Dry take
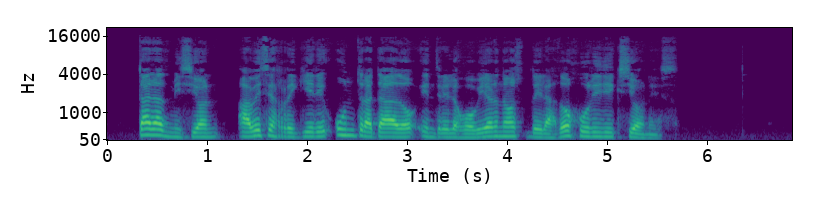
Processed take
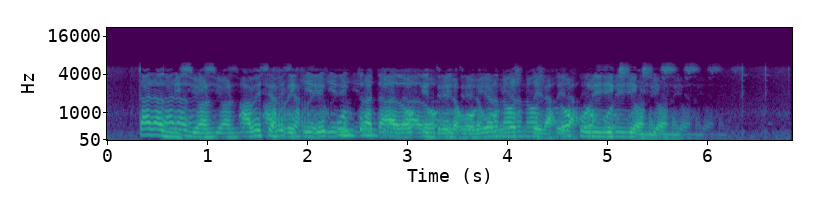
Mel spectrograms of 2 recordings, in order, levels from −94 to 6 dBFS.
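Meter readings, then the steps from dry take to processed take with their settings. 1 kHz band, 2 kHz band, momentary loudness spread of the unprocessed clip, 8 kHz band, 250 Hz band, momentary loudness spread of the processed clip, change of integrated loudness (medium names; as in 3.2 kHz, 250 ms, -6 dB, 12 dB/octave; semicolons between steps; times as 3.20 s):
-3.5 dB, -3.5 dB, 9 LU, no reading, +1.0 dB, 5 LU, -3.5 dB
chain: peaking EQ 990 Hz +9.5 dB 0.38 oct; vibrato 15 Hz 29 cents; peaking EQ 310 Hz +7.5 dB 0.23 oct; reverse; compression 6:1, threshold -33 dBFS, peak gain reduction 16 dB; reverse; resampled via 11.025 kHz; on a send: feedback delay 232 ms, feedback 22%, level -4 dB; on the sum: upward compressor, threshold -49 dBFS; trim +4.5 dB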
